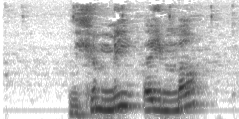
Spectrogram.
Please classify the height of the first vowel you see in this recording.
mid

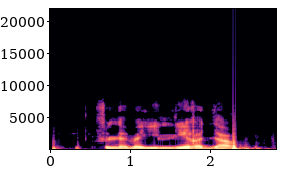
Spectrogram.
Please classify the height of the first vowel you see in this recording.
mid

